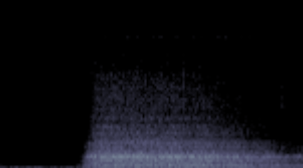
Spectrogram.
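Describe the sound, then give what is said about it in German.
One deep breath drawn in by a person walking through a forest in Patagonia. It follows near silence as a soft, airy inhalation lasting about a second and a half, tapering slightly at the end. “Ich atme tief ein.”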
